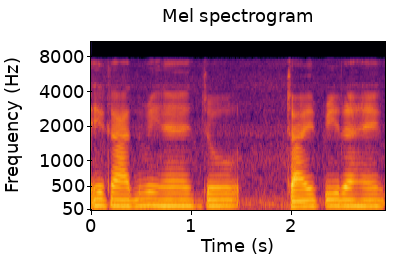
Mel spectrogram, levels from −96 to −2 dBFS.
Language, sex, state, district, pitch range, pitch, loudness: Hindi, male, Chhattisgarh, Bilaspur, 115-125 Hz, 120 Hz, -18 LUFS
